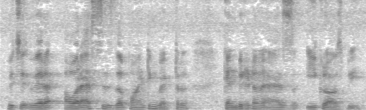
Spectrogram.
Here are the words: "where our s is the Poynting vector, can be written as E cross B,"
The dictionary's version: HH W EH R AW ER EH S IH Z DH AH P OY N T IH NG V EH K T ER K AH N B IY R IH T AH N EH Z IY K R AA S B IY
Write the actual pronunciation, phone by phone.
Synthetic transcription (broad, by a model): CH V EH R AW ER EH S IH Z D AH P OY N T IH NG V EH K T ER K AH N B IY R IH T AH N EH Z IY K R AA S B IY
